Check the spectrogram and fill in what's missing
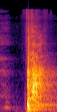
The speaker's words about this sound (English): But boy, when you cough into a microphone, it sure sounds that way. Sorry about that. My bad.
